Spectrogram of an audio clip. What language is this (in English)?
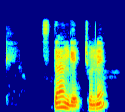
Esperanto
